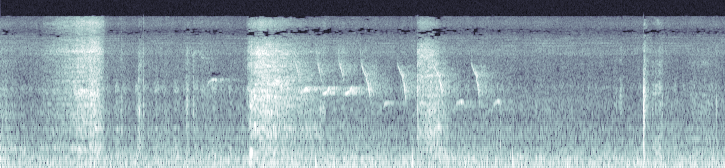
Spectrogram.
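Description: A bouldering climber's short, hissing exhalations, three of them, as he pulls through moves on an overhang. Small birds chirp briefly between the second and third breaths, and there is a single sharp tap about six and a half seconds in.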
